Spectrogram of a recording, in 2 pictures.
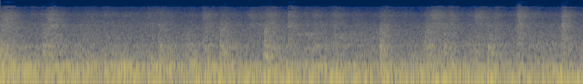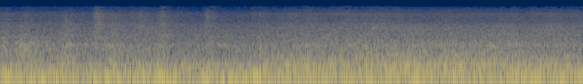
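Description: Express train coach rolling along the platform as it pulls into the station: a steady low rumble of wheels on rail, with irregular clicks as the wheels pass over rail joints, heard from the open coach doorway.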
